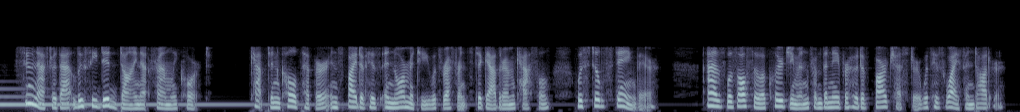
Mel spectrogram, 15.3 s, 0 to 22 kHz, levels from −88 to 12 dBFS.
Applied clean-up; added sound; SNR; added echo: none; Piano; 15 dB; none.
